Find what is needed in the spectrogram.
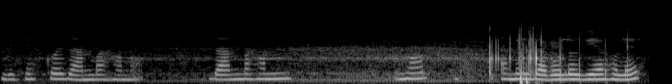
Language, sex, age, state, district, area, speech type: Assamese, female, 30-45, Assam, Majuli, urban, spontaneous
